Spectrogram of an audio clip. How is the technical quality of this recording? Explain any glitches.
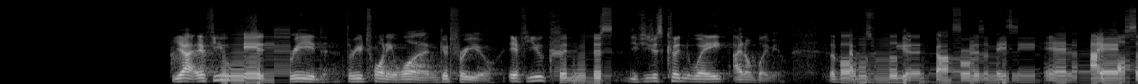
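The recording has a recurring glitch: robotic sound from repeated short buffers, at 2.19 to 2.91 s, 5.52 to 6.11 s, and from 8.42 s to the end. The sound turns into a rigid, metallic buzz pitched at 100 Hz. The likely cause is new audio arriving too seldom, so the same 10 ms slice gets replayed to fill the gaps. Most of the original material is skipped. The loop rate sets the fixed buzz.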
